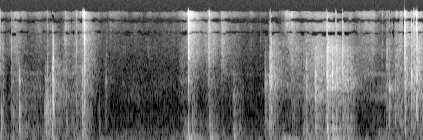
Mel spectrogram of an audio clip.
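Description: Quiet rustling and light clicks of a sheet of foam adhesive dimensionals and paper being handled on a craft mat, with a sharper click about two seconds in.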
